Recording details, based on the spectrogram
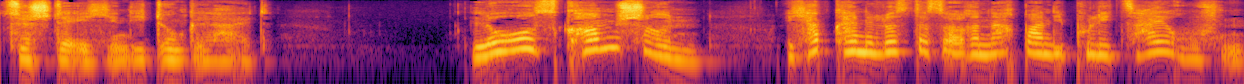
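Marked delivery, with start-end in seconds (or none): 2.3-6.2 high, pressing, urgent, insistent tone. Paolo presses the narrator from out in the dark: urging. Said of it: "drängte Paolo".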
